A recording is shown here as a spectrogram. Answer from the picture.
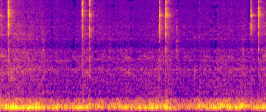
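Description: Near silence: faint room tone with a low hum, broken by three faint double clicks, each a quick pair of ticks about a second apart from the next.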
